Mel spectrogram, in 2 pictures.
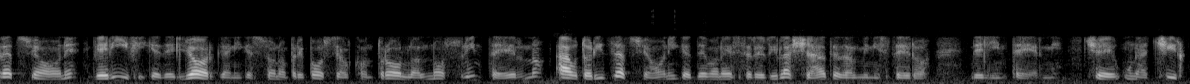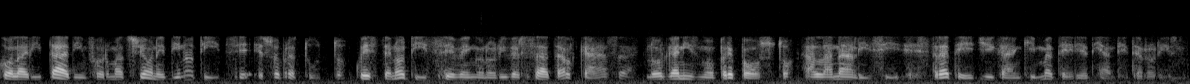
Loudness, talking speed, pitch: -27 LUFS, 115 wpm, 135 Hz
